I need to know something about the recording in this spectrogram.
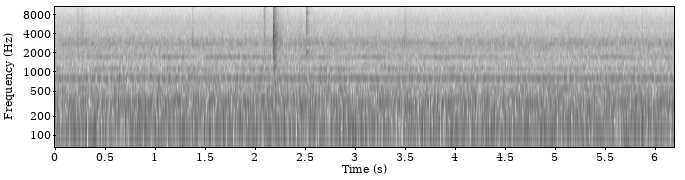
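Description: A switch clicks on an overhead panel.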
